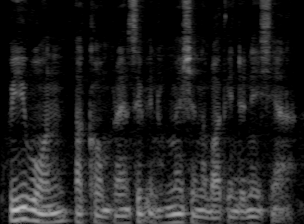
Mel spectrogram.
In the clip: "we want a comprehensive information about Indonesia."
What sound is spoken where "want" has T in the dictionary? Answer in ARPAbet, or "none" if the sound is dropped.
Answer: none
